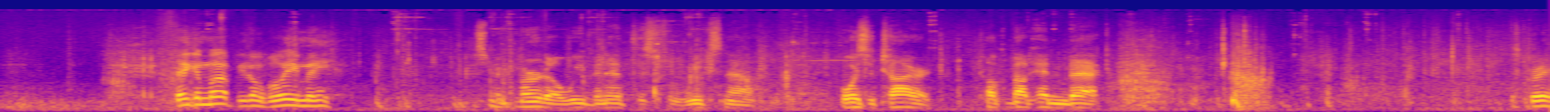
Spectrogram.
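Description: A man speaks in a calm, low voice nearby.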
